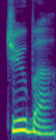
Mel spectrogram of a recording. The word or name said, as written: Dschubba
